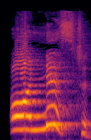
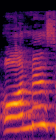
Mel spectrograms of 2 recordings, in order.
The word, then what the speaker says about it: honest: see for the sound honest now honest is starting with o H is silent here or an O is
